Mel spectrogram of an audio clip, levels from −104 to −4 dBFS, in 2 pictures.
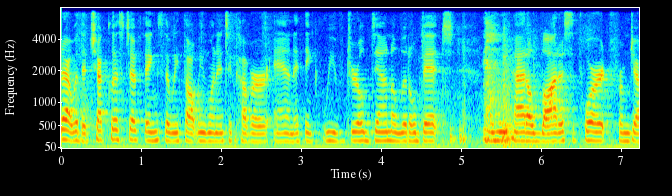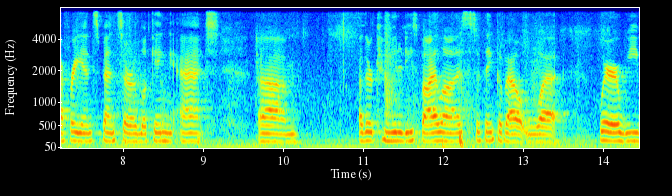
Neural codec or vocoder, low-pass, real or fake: none; 7.2 kHz; real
